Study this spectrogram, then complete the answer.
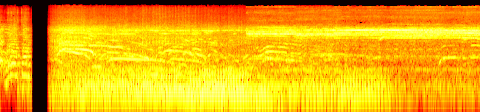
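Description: Many motorcycle engines rumble as they ride past.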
